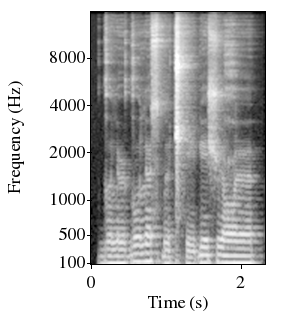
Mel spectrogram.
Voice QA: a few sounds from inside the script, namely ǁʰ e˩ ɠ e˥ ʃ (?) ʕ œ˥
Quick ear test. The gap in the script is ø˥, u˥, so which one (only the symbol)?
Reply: ø˥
